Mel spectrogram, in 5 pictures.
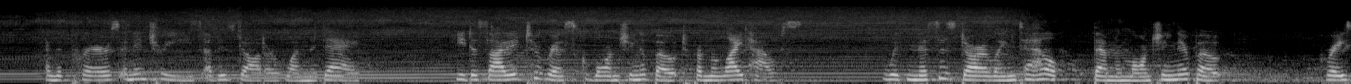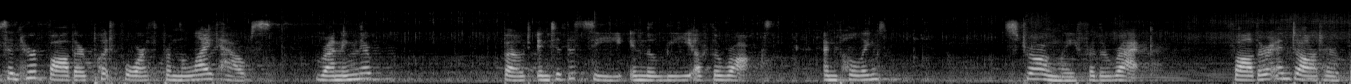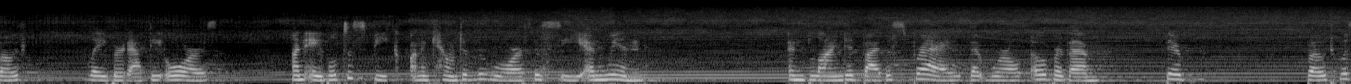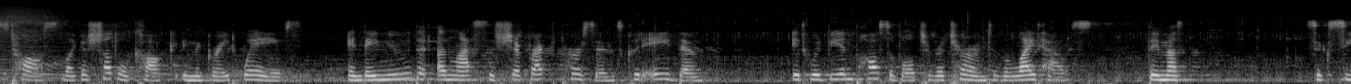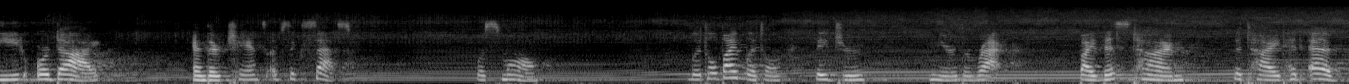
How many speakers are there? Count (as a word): one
